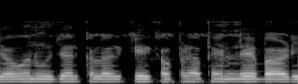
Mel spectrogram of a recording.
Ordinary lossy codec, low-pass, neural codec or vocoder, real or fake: none; none; none; real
